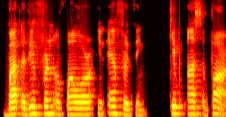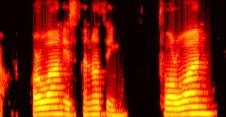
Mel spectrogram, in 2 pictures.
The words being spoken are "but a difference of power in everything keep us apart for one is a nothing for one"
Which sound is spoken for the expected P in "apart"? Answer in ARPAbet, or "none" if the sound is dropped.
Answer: P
